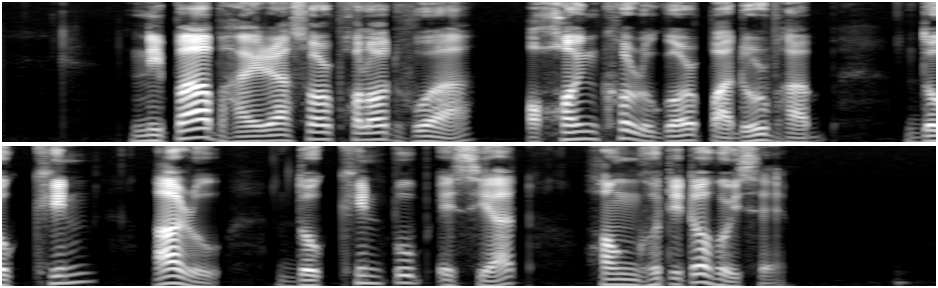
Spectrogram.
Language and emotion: Assamese, neutral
